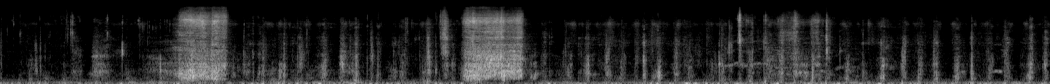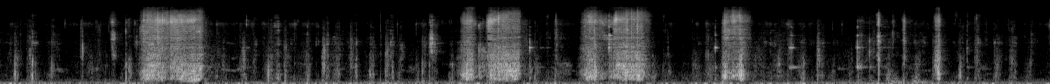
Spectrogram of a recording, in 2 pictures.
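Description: Close-miked eating of soup noodles: about six loud slurps, each about half a second long, with wet chewing and small clicks in between.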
